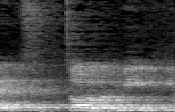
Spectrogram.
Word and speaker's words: Ptolemy: See the pronunciation there, it's Ptolemy. He silent. He established the dynasty of Ptolemy.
